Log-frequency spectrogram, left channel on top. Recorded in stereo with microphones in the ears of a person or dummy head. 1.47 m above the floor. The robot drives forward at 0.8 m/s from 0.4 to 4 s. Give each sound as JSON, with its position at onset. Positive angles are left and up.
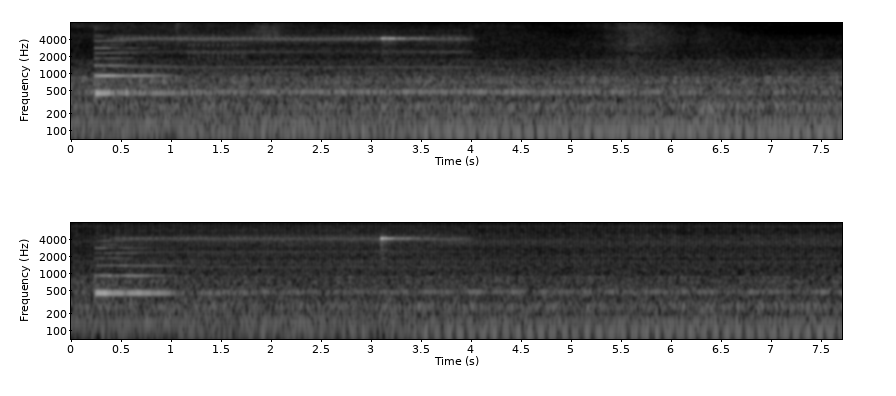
{"t": 0.2, "sound": "a piano", "side_deg": 75, "distance_m": 1.1}
{"t": 3.1, "sound": "a chime", "side_deg": -50, "distance_m": 0.7}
